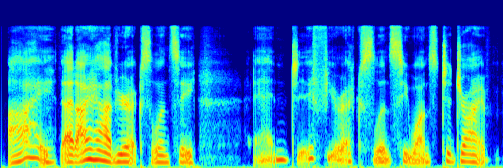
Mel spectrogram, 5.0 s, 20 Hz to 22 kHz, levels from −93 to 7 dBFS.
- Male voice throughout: No, female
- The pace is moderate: Yes, average, 155 wpm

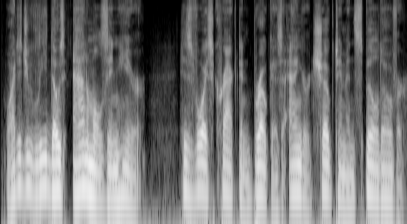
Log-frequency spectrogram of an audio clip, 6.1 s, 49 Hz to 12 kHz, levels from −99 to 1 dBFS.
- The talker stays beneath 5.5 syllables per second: No, 5.8 syllables/s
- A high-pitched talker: No, very low, 95 Hz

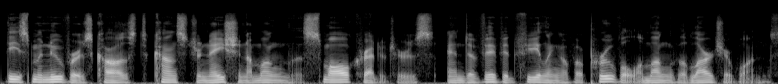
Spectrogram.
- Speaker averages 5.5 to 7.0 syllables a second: No, 4.5 syllables/s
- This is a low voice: Yes, very low, 95 Hz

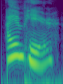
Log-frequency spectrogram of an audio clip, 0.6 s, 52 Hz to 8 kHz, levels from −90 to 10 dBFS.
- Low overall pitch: No, high, 225 Hz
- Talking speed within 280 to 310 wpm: Yes, fast, 285 wpm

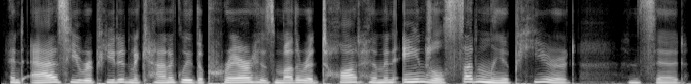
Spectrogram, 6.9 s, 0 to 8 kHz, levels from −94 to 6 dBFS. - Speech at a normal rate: Yes, average, 155 wpm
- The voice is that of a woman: Yes, female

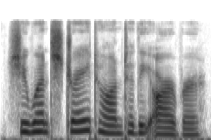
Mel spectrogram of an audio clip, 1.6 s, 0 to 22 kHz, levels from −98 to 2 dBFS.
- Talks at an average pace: No, fast, 265 wpm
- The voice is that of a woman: Yes, female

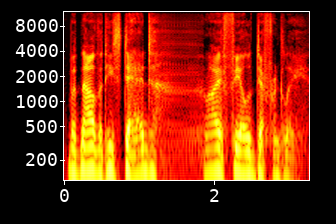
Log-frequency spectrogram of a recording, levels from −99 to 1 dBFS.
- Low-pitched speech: Yes, low, 125 Hz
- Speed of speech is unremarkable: Yes, average, 145 wpm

